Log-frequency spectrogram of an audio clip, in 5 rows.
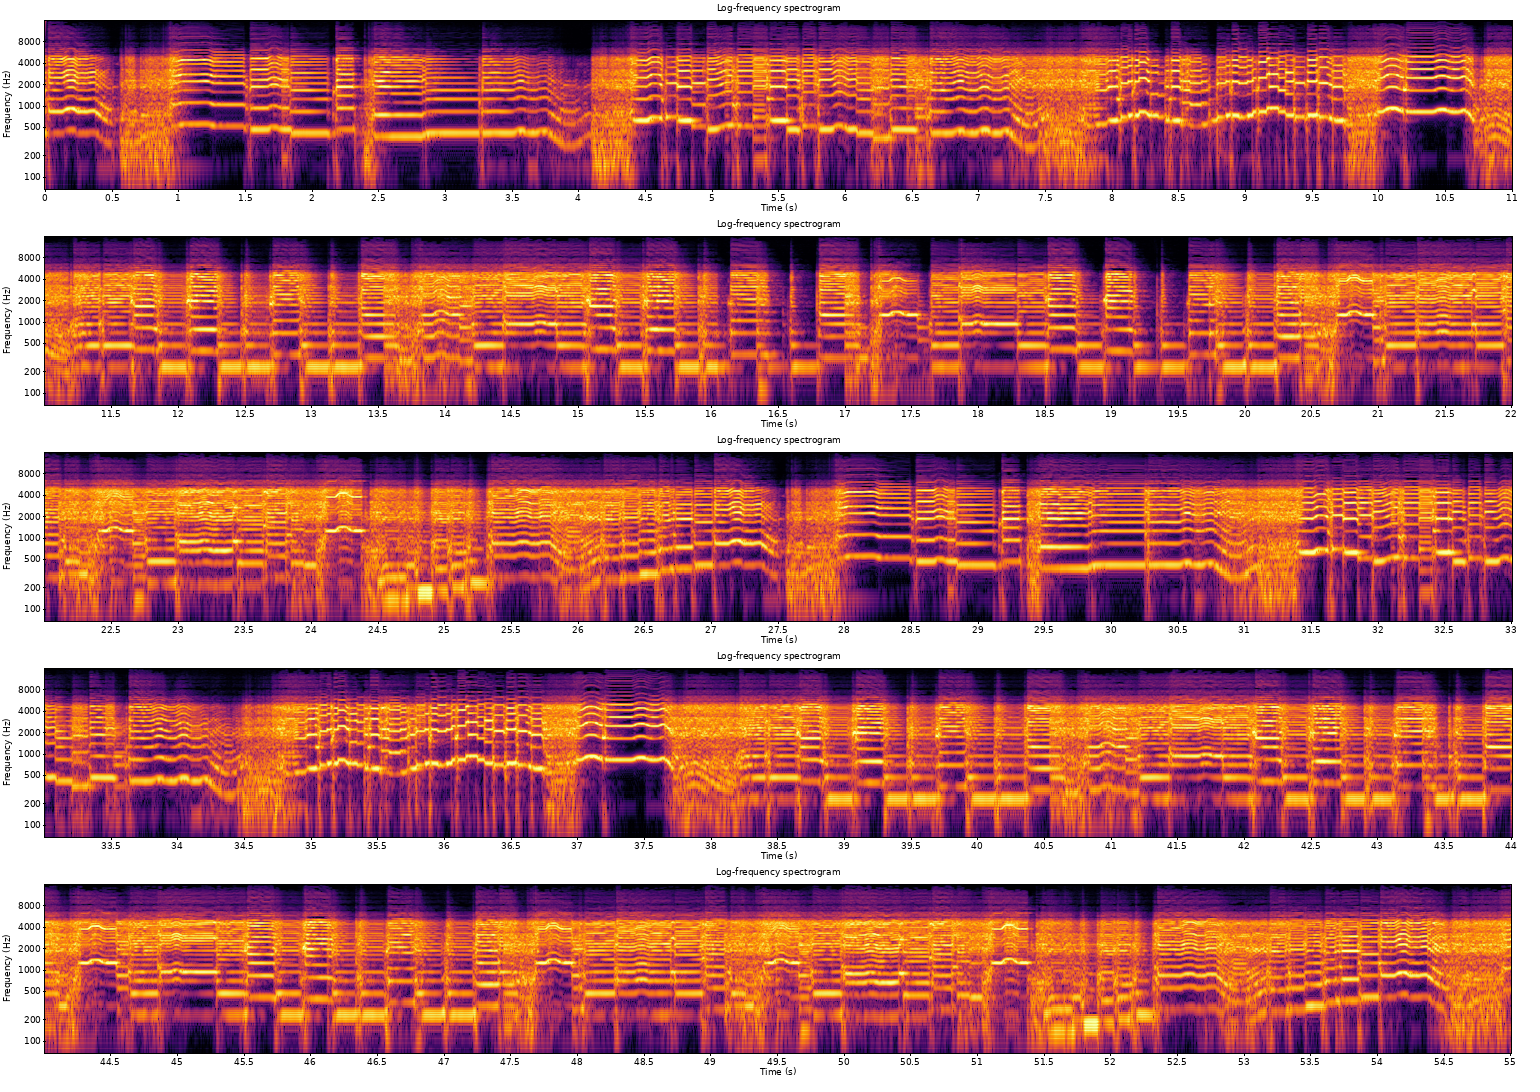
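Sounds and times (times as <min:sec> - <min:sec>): overdriven electric guitar lead: 0:00.0 - 0:55.0.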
